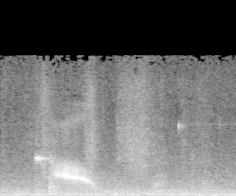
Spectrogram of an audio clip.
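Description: House cat giving one short, high meow that falls in pitch, starting about half a second in: a complaint over its food.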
